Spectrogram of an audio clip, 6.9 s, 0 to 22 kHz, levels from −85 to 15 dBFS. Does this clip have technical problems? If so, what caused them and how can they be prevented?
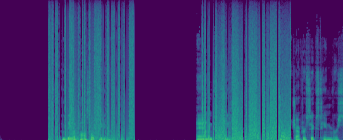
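Yes. Loose connector crackle occurs from 0.96 to 2.68 s and 4.01 to 5.81 s. A worn or dirty contact keeps breaking the connection, causing irregular scratching that shows as ragged waveform spikes and gaps and as broadband vertical streaks on a spectrogram. Cleaning or replacing the connector and securing the cable prevents it.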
